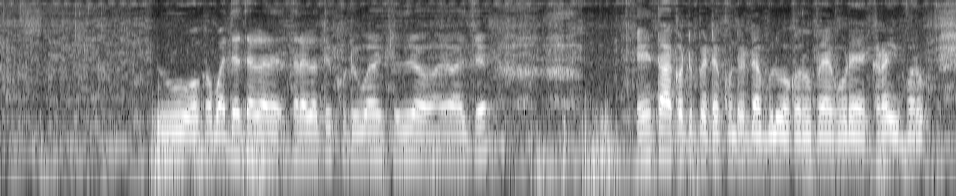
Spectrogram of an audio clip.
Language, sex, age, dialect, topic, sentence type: Telugu, male, 25-30, Telangana, banking, question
